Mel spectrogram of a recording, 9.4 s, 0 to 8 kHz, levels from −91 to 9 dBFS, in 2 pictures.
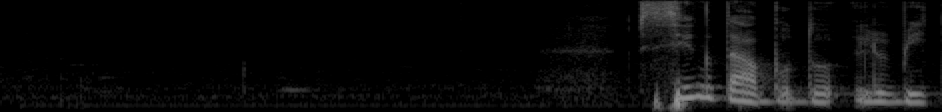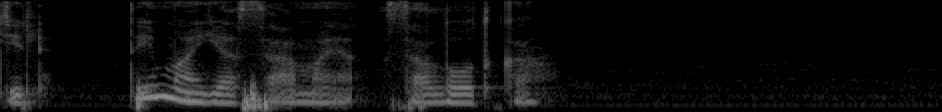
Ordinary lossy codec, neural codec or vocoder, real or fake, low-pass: none; none; real; none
